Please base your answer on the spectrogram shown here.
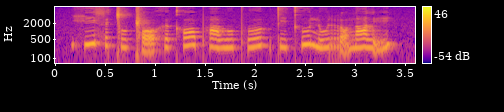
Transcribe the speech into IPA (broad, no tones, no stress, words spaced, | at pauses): xi səǀuǁɔ̰ xəkʰɔ pʰɑvupʰʊ | t̪ikʰu nu rɔ̰n̪ɑ lḭ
